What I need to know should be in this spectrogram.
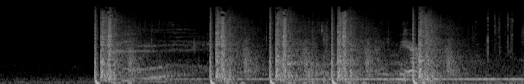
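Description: A handgun fires several loud shots in an echoing room.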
